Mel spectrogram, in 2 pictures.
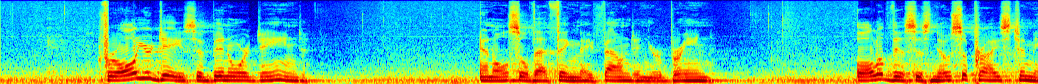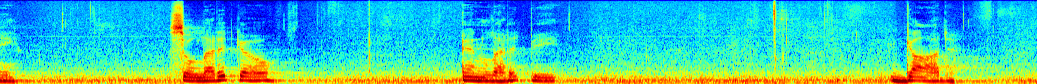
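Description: A middle-aged man speaks slowly and deliberately through a microphone, with long pauses, in a room with some echo.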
